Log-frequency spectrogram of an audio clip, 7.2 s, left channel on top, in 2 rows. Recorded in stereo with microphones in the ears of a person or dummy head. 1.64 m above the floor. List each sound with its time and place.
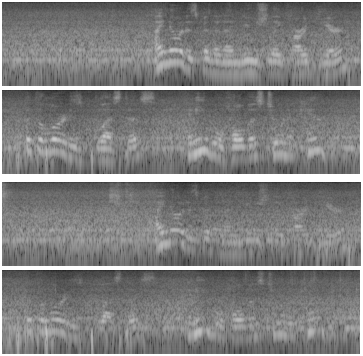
1.5 s a man speaking: 75° left (ahead or behind), 1.3 m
